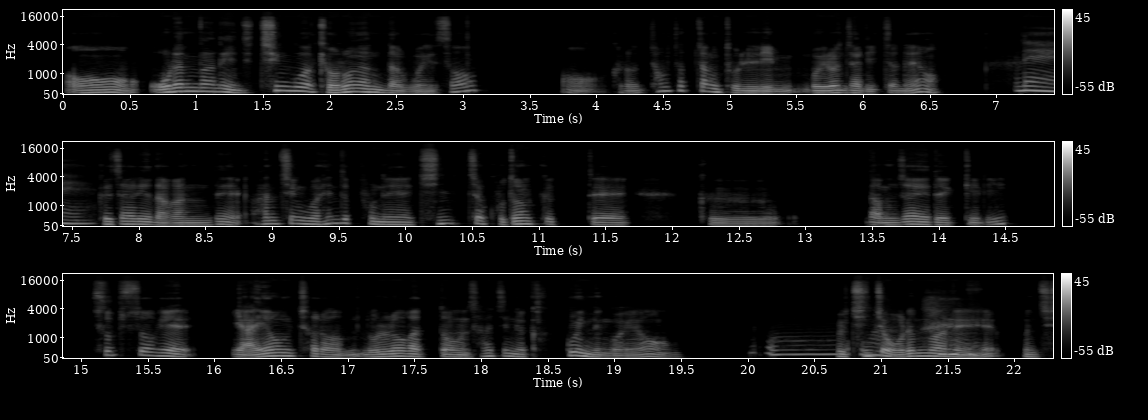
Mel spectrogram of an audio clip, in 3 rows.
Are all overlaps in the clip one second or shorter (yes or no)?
yes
